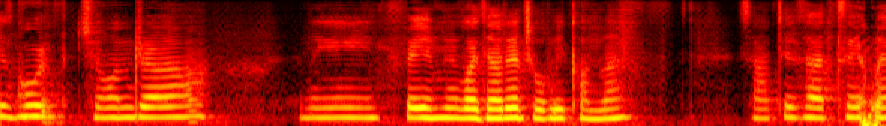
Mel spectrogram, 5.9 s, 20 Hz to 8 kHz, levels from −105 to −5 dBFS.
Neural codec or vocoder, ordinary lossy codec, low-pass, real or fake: codec, 16 kHz, 1 kbps, FunCodec, trained on Chinese and English, 50 frames a second; none; none; fake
